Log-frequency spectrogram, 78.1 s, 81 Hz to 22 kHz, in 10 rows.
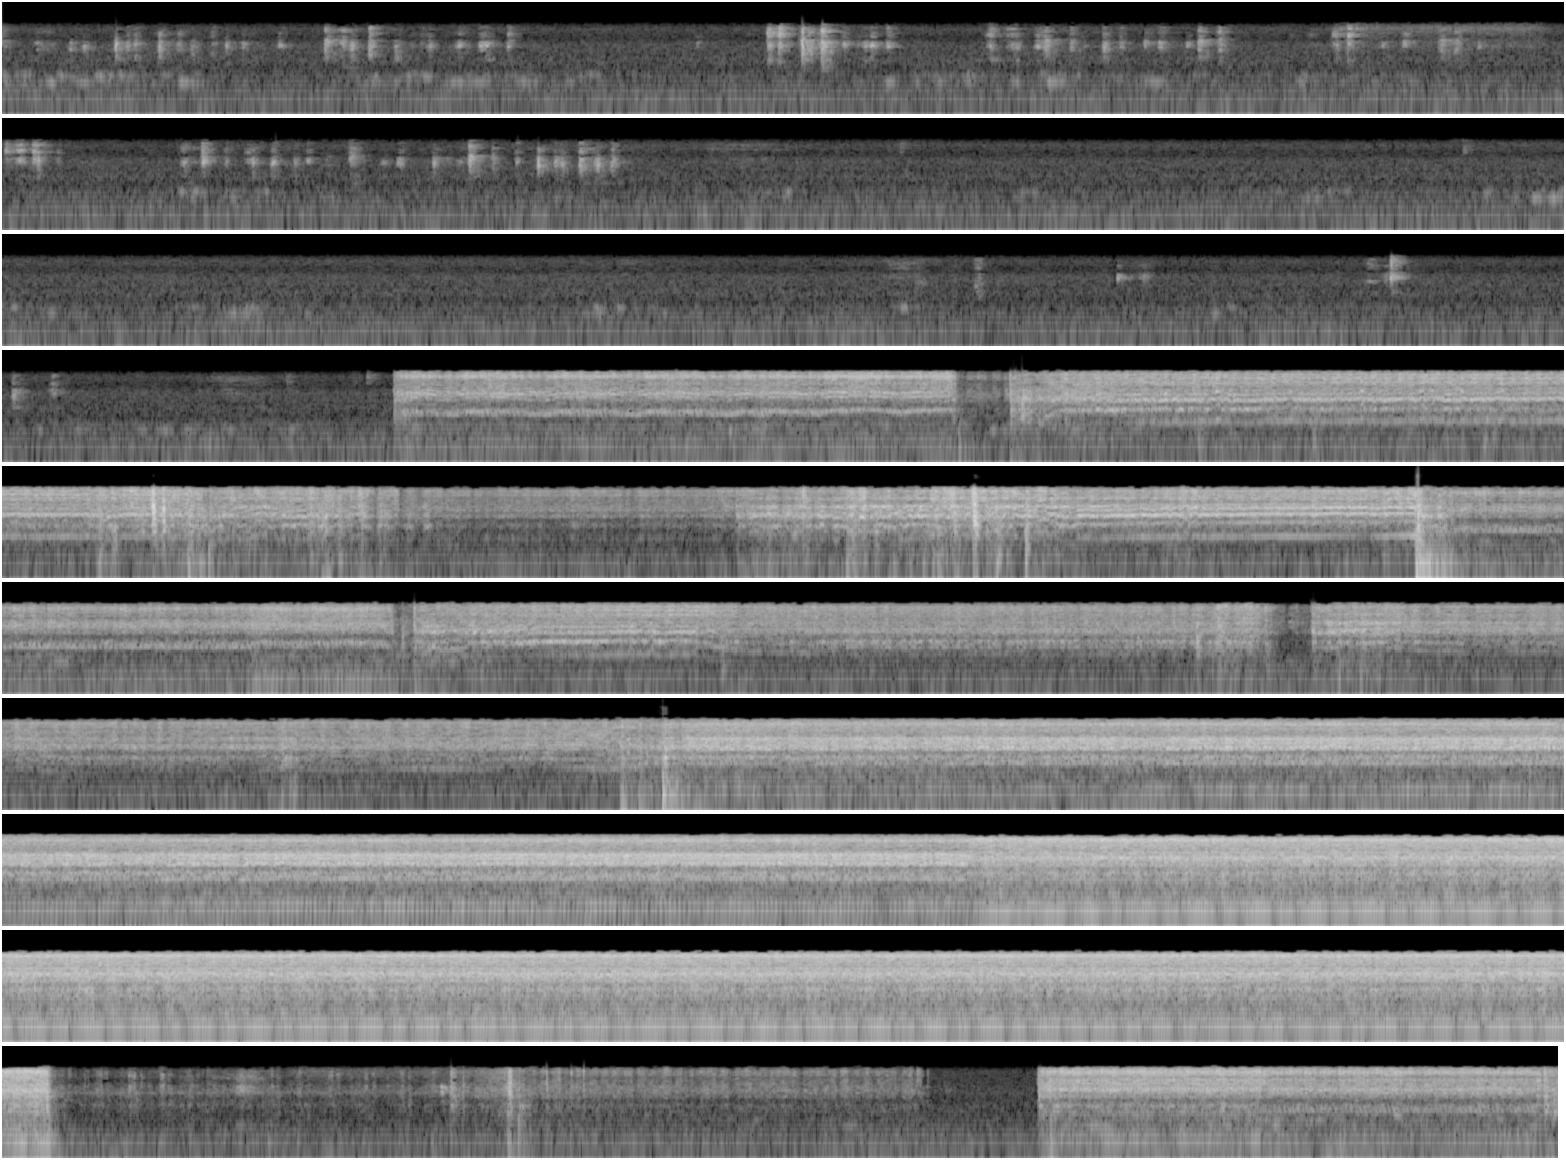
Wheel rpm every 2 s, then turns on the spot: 0, 0, 0, 0, 0, 0, 0, 0, 0, 0, 0, 0, 30, 60, 140, 170, 120, 130, 160, 70, 120, 160, 150, 160, 160, 110, 120, 120, 120, 120, 100, 100, 100, 100, 100, 20, 20, 40, 70.
72-74 76-78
